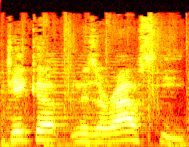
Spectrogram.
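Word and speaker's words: Jacob Misiorowski: The Brewers phenom pitcher, see if I get his name right, Jacob Mizorowski, the Miz.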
